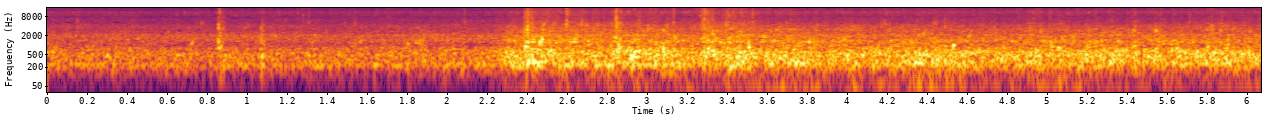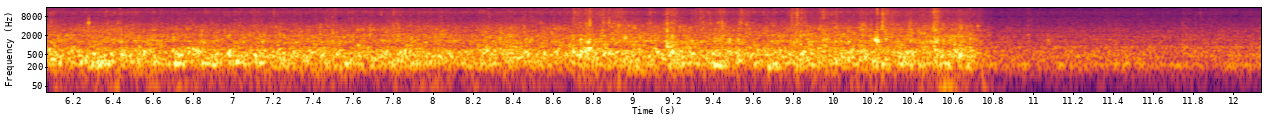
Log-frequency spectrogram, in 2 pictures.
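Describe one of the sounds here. A shallow stream babbles steadily over rocks.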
